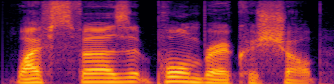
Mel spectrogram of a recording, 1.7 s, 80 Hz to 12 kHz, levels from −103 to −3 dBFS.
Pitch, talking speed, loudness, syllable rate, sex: 145 Hz, 180 wpm, -19 LUFS, 4.9 syllables/s, male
